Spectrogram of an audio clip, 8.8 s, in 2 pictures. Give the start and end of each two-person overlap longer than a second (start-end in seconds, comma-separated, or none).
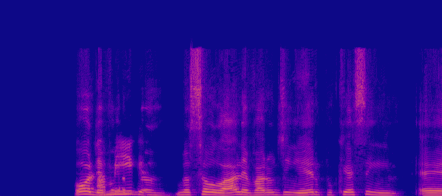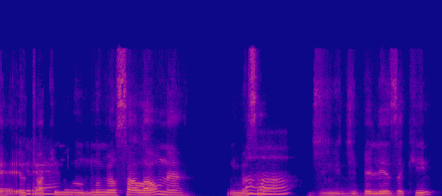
none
